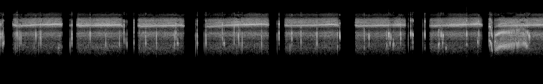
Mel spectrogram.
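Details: Swiftlet roosting call: dense, high twittering chirps over a steady thin whine, in bursts about half a second to a second long, broken by brief silences.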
